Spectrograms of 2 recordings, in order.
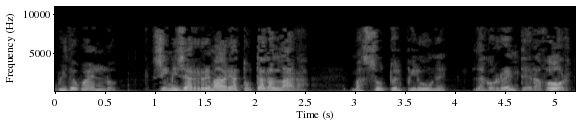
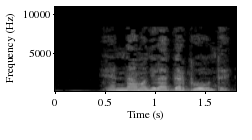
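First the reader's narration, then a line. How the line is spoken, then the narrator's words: Plain. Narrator (Italian): disse Agnolo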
